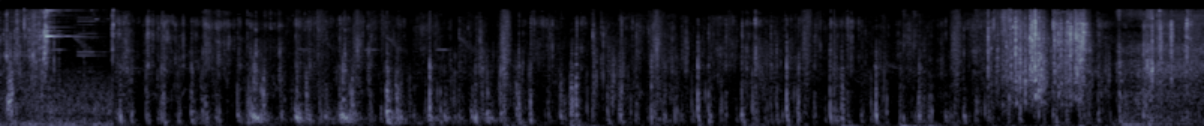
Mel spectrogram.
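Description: Footsteps tread on stone at a steady pace.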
